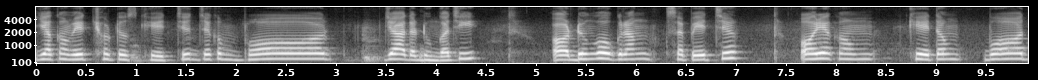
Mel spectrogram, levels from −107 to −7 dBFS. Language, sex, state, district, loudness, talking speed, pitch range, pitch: Garhwali, female, Uttarakhand, Tehri Garhwal, -16 LUFS, 135 wpm, 250-280 Hz, 265 Hz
